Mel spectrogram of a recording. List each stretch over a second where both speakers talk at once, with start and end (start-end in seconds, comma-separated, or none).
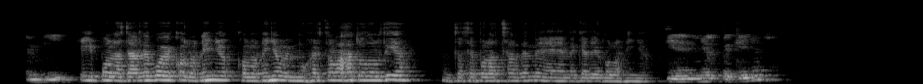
none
